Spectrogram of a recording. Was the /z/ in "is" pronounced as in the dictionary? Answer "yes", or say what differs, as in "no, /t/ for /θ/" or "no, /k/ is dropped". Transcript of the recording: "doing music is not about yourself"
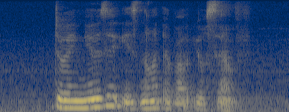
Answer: yes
